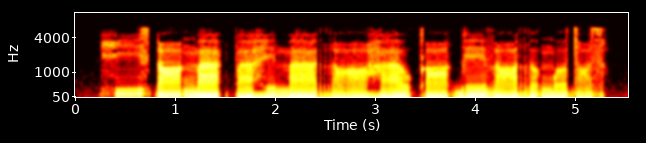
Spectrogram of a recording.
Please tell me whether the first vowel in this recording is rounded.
no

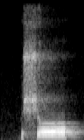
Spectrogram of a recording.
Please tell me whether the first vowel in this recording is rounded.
yes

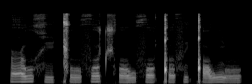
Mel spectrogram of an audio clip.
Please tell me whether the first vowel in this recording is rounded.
yes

